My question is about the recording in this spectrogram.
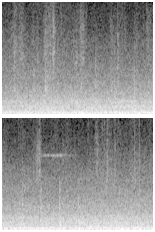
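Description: Steady outdoor rumble of city traffic noise, even in level throughout.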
